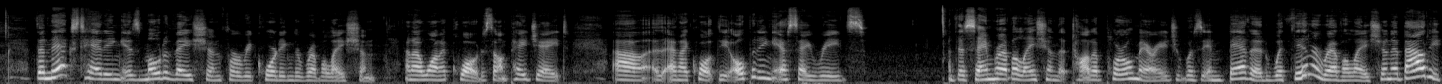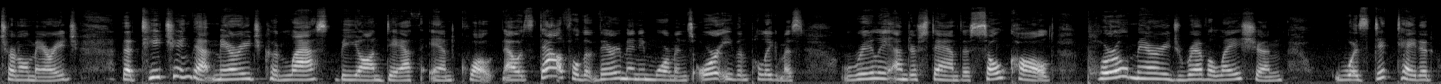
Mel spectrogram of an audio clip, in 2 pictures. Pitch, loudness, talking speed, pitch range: 225 Hz, -19 LUFS, 150 wpm, 205-250 Hz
